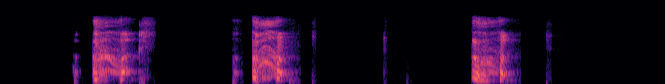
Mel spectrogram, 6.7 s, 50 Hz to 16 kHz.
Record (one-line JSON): {"three_cough_length": "6.7 s", "three_cough_amplitude": 29103, "three_cough_signal_mean_std_ratio": 0.31, "survey_phase": "beta (2021-08-13 to 2022-03-07)", "age": "45-64", "gender": "Male", "wearing_mask": "No", "symptom_cough_any": true, "symptom_runny_or_blocked_nose": true, "symptom_sore_throat": true, "symptom_fatigue": true, "symptom_headache": true, "symptom_onset": "3 days", "smoker_status": "Never smoked", "respiratory_condition_asthma": false, "respiratory_condition_other": false, "recruitment_source": "Test and Trace", "submission_delay": "1 day", "covid_test_result": "Positive", "covid_test_method": "RT-qPCR", "covid_ct_value": 12.7, "covid_ct_gene": "N gene", "covid_ct_mean": 13.2, "covid_viral_load": "48000000 copies/ml", "covid_viral_load_category": "High viral load (>1M copies/ml)"}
